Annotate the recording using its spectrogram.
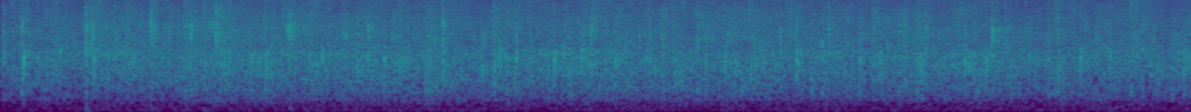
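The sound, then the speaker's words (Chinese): A church audience claps steadily to welcome a missionary preacher and his wife, a dense, continuous patter of many hands at an even level, with no one talking over it, lasting the whole moment. “让我们来欢迎他们，我们一起来鼓掌好不好？”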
